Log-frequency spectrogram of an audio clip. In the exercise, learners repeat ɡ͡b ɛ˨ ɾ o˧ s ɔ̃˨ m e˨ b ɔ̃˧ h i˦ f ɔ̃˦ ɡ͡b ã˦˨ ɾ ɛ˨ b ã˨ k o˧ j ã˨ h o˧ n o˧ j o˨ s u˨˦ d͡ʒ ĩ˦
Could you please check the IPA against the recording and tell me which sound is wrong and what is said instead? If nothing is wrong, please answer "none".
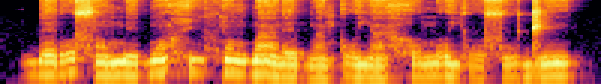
none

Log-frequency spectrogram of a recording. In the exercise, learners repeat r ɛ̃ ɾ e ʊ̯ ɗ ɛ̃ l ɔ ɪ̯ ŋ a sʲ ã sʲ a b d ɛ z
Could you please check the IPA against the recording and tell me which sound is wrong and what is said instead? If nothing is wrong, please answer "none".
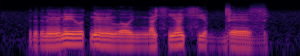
none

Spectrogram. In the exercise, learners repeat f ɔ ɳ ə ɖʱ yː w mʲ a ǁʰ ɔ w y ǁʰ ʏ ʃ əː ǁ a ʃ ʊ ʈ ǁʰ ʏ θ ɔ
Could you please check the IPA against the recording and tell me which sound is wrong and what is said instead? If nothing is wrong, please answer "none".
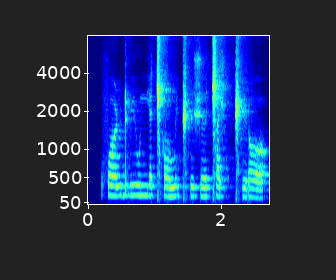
θ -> ɾ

